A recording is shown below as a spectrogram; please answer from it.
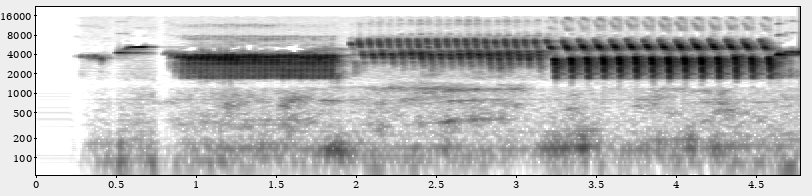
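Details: Caged young canary song for tutoring young canaries, with a faint low hum underneath; a short chip, then a sustained buzzy trill, followed by higher rapid rattling rolls of repeated notes.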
